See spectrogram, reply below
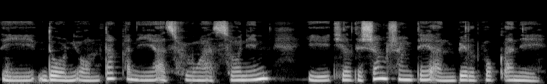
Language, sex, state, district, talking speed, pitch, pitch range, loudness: Mizo, female, Mizoram, Aizawl, 230 wpm, 200 Hz, 190-215 Hz, -16 LUFS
